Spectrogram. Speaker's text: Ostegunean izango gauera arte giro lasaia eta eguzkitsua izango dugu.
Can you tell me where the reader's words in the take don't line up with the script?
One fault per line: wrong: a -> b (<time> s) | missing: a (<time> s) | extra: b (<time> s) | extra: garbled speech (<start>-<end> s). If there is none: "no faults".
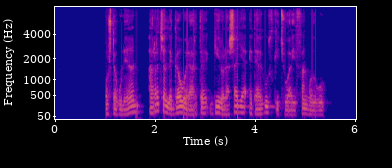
wrong: izango -> arratsalde (1.9 s)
